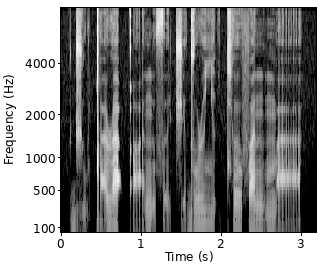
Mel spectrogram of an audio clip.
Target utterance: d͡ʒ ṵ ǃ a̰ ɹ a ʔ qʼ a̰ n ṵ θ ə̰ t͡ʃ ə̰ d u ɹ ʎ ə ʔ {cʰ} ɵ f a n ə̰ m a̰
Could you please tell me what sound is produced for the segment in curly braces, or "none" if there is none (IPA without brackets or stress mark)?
cʰ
